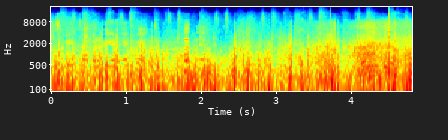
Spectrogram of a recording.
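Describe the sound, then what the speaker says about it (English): Strong headwind blasting a cyclist's microphone on a Wyoming road: loud, continuous roaring buffets that swell and gust without letting up. "the wind's coming out of the southeast, and the road is curving to the southeast, which means I'm going to be in a headwind."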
